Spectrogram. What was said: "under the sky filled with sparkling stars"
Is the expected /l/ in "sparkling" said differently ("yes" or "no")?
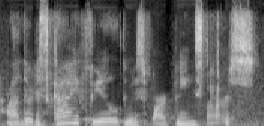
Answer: yes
